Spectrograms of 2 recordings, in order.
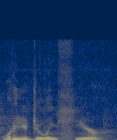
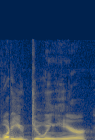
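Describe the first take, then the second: First: It sounds gentle and caring. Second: It sounds ridiculing and mocking.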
